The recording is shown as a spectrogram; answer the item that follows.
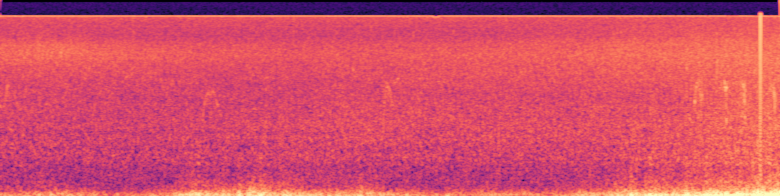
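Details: Low wind rumble rises and falls throughout, growing louder toward the end with a couple of brief sharp clicks, and no animal call is heard.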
